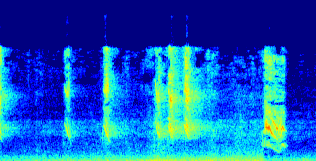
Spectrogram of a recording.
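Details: A female yellow-bellied seedeater, known locally as papa-capim, gives calls that attract males and stimulate them to sing: thin high chirps, a brief cluster of notes, then a louder downward-slurred note.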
